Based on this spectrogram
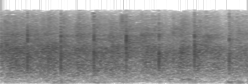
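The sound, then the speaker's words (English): A crowd applauds a girl who got things started, a steady, dense wash of many hands clapping at once with a few sharper claps standing out, keeping an even loudness for the whole stretch. “Let's clap it up for our girl, Emily.”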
